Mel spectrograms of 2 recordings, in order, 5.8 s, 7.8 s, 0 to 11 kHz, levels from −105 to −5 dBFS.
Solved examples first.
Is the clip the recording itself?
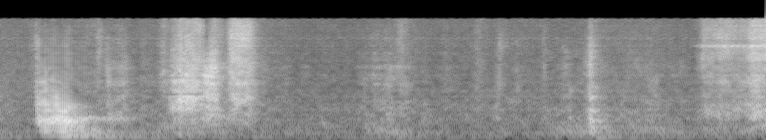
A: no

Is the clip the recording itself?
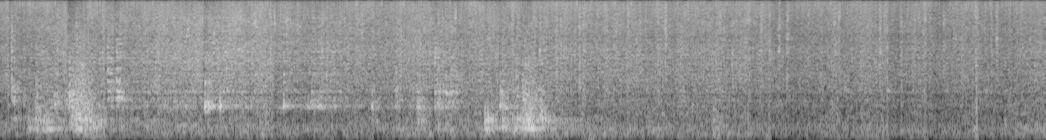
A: no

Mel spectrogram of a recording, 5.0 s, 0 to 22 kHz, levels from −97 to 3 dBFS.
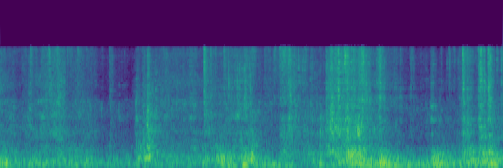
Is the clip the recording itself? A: yes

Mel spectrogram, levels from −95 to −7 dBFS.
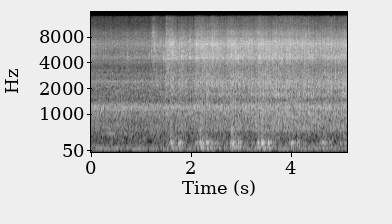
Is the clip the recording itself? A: yes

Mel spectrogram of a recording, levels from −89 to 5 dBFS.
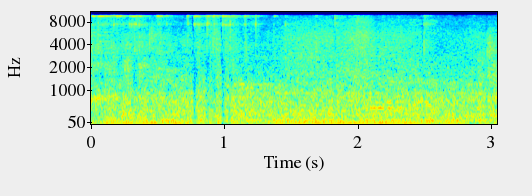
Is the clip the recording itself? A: yes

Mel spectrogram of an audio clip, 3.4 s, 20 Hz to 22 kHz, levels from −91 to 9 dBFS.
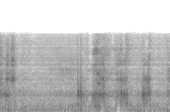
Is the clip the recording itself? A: no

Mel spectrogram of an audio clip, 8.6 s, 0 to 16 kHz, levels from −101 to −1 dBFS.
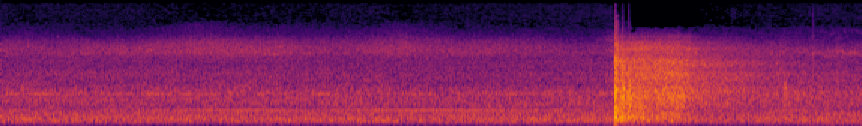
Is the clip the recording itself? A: yes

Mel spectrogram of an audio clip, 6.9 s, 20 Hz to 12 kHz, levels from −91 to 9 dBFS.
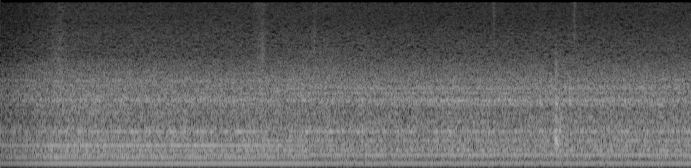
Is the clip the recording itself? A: no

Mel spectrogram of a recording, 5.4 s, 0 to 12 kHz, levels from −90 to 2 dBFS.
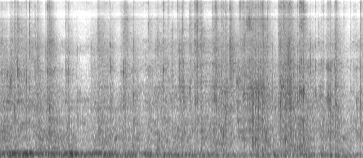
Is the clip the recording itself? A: no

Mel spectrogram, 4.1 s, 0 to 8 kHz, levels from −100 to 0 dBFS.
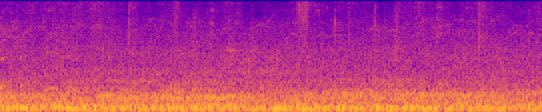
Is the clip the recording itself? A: yes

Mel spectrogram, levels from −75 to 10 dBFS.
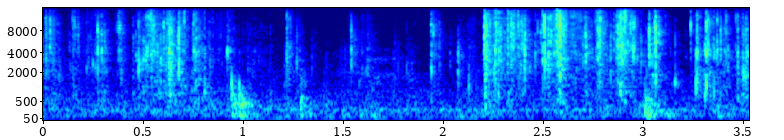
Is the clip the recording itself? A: yes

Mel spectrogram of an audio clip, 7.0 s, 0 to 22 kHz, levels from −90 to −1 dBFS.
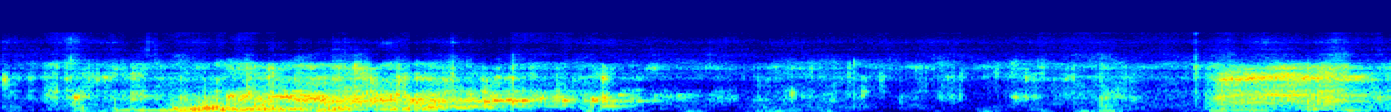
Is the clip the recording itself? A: no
